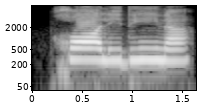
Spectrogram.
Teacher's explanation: کلمت خالدینہ میں خا کی ادائیگی حلق کے اوپر والی حصے سے ہے. خا حروف التفخیم میں سے ہے تو ہم یہ حرف کو بھاری آواز میں پڑھیں گے، اور کیونکہ اس پہ کھڑا زبر ہے تو یہاں بھی ہمیں مد الف کو تفخیم سے مطلب بھاری آواز میں ادا کرنا ہے.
